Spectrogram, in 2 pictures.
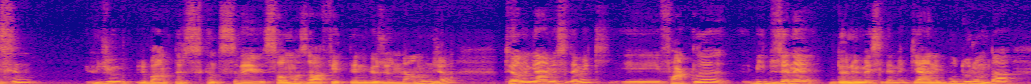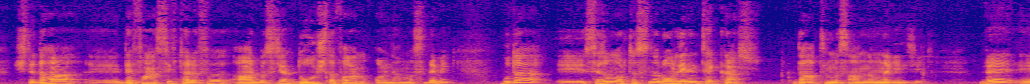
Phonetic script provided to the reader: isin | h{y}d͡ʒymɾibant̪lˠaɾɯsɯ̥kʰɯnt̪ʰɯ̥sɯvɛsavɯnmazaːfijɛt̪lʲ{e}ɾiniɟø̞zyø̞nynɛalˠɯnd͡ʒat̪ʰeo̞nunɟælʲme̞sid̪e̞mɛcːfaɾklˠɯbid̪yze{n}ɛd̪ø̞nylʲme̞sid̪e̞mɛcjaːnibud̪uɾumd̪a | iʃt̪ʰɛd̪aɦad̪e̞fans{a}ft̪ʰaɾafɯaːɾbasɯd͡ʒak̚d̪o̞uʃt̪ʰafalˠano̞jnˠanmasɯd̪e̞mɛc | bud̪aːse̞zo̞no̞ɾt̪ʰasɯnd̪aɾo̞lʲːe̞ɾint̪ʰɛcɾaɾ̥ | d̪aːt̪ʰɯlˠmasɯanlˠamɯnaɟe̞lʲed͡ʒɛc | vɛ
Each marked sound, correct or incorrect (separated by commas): correct, correct, correct, incorrect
